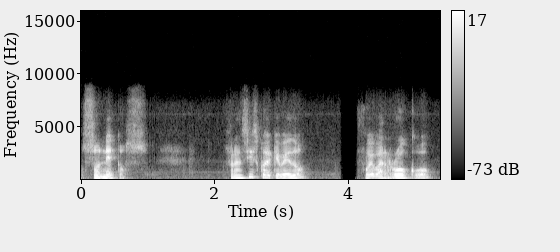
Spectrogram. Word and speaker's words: barroco: Eso es barroco. Barroco significa complejo. Así que el barroco es un movimiento artístico, cultural que impactó en muchas artes. Y se pronuncia barroco, no barroco, ni barroco. No, no. Es grave.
